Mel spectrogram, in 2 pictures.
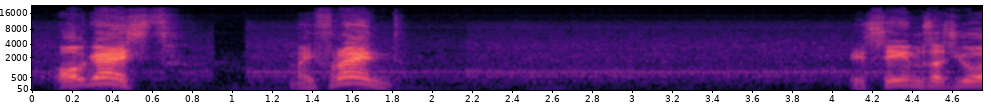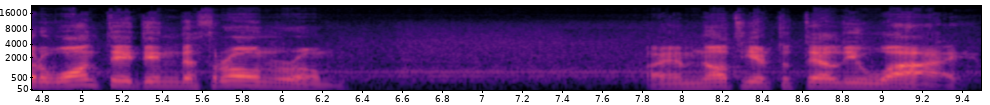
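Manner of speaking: high, loud, crowing courtier voice; royal rooster herald. Acted. Rooster summoning guard to throne room, grand herald voice. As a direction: proclaim it grandly as a rooster messenger. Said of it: "A rooster, wearing beautiful kind of royal garb".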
